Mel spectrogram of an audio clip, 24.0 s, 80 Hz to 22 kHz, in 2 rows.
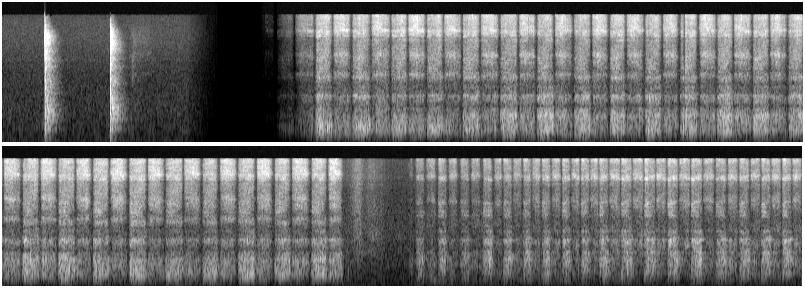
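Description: Two sharp knocks near the start, then a narrow socket chisel being honed by hand on a 2000-grit waterstone: quick, even back-and-forth strokes of steel scraping on the stone. After a short pause about 17 seconds in, the strokes go on, quieter, on a second, white stone.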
